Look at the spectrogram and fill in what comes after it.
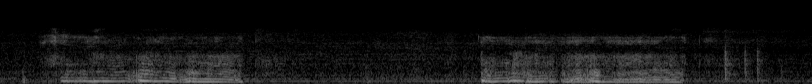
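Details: Dog snoring, later wakes up surprised: two long, low, rumbling snores with a buzzy, growl-like quality and a pause between them.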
